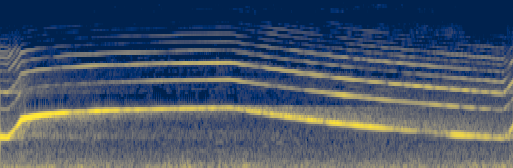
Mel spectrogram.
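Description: A single loud, close emergency vehicle siren wail rising, holding, then slowly falling, with faint traffic rumble beneath, at Columbus Circle, Manhattan, New York City.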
